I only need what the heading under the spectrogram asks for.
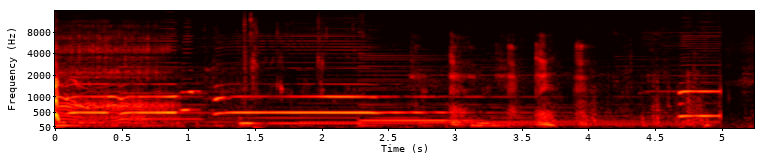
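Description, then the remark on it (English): A pig in a played video makes a run of loud, strained grunts and squealing, nasal noises that carry on almost without pause for several seconds, with a few sharper bursts near the end. No one speaks. “That pig has fucking GERD.”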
